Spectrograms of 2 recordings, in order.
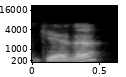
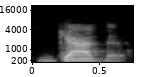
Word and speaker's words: gather: Sabe a pronúncia de gather? Muda entre Reino Unido e Estados Unidos? Muda na vogal ali. É, americanos vão falar mais gather. Gather. E aí, britânicos, gather.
